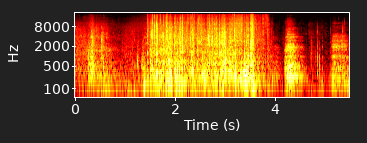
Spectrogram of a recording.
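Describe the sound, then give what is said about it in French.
Dry crinkling of paper packaging as 1990s Kleenex toilet paper rolls are handled, a dense rustle for several seconds followed by two shorter crackling bursts. “Des rouleaux de papier toilette.”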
